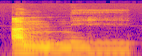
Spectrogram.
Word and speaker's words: anni: Now, we don't necessarily have to break it, anni. A Roman would not have done that. But what you would do is find a definite weighting of that n to both syllables, anni.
